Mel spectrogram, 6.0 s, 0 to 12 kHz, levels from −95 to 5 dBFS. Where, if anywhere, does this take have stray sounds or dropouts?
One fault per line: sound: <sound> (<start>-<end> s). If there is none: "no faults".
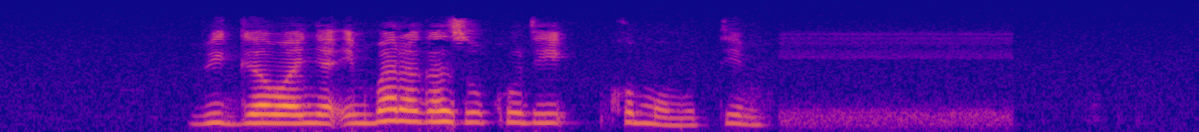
no faults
